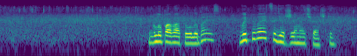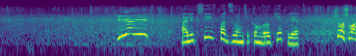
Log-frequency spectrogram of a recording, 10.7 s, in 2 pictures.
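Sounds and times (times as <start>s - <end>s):
raindrops falling: 0.0s - 10.7s
speech: 2.2s - 5.2s, 7.1s - 10.7s.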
